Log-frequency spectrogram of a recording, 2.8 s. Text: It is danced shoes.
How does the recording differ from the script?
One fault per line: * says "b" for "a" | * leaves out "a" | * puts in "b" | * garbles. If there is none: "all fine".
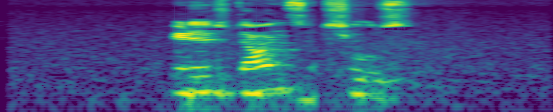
all fine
